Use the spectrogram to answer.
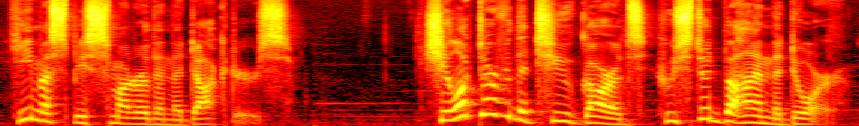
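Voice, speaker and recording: A man's voice: high voice, sing-song, moderate pace. A man narrating a story aloud in a dramatic reading style.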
